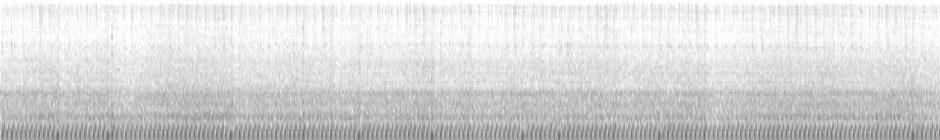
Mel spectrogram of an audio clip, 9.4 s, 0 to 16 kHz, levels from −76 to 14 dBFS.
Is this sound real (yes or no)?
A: yes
